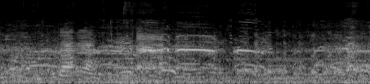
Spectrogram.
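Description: Roosters and chickens at a pet market in Bocaue, a rooster crowing and fowl clucking amid a busy, noisy crowd, with people talking throughout.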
